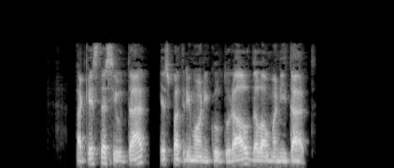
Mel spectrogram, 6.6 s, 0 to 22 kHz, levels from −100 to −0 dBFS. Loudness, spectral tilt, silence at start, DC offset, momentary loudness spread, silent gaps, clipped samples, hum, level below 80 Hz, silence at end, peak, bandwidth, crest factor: -18 LUFS; -5 dB/octave; 1.3 s; under 0.1%; 8 LU; 2.51-2.67 s; under 0.1%; none; -60 dBFS; 1.5 s; -2 dBFS; 8 kHz; 18 dB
